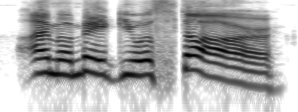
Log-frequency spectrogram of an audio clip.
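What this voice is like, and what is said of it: Cartoonish fake Italian accent. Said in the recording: “cartoonish faux Italian accent”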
